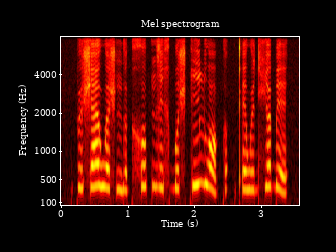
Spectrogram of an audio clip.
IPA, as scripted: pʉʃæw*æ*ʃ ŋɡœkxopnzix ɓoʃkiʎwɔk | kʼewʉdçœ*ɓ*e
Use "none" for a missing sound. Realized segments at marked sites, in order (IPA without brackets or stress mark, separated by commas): œ, ɓ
